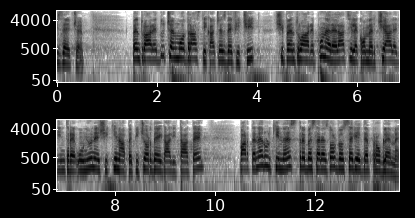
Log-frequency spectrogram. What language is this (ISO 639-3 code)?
ron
